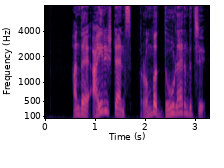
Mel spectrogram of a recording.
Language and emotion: Tamil, happy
